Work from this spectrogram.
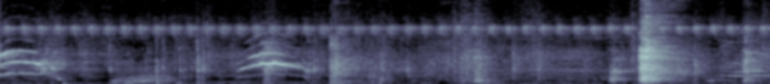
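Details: Kitten calling for its mother, giving a few arched meows early on that give way to scuffling, rustling noises and a sharp clatter near the end.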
